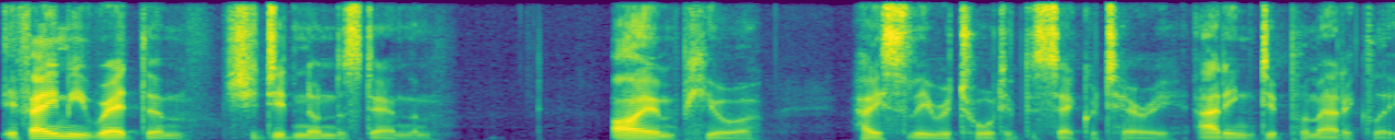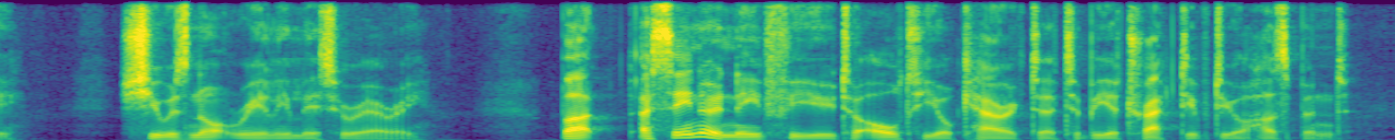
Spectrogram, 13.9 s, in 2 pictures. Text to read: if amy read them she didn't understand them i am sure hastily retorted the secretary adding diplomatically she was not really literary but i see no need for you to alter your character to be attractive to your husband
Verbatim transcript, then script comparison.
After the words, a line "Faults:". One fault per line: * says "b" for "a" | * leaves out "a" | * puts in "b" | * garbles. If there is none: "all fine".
if amy read them she didn't understand them i am pure hastily retorted the secretary adding diplomatically she was not really literary but i see no need for you to alter your character to be attractive to your husband
Faults:
* says "pure" for "sure"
